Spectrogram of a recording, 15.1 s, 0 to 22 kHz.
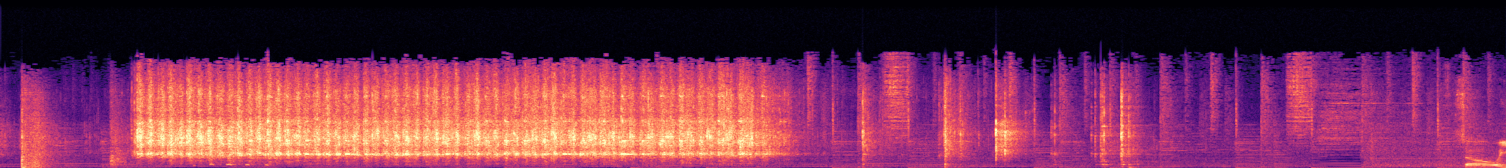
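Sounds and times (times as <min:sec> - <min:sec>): ice rattling in cocktail shaker: 0:01.3 - 0:08.1.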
